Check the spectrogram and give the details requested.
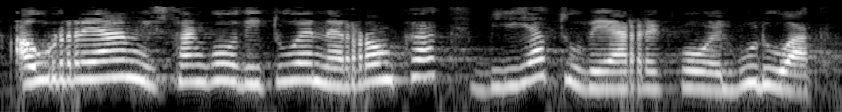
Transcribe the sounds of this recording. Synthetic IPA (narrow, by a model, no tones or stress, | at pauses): a̰wre̞anisaŋɡo̞ðit̪ue̞ne̞ro̞ŋkakbiʎat̪uβ̞e̞are̞ko̞e̞lβuɾuak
